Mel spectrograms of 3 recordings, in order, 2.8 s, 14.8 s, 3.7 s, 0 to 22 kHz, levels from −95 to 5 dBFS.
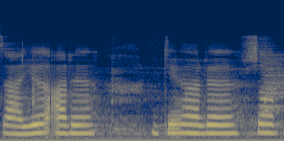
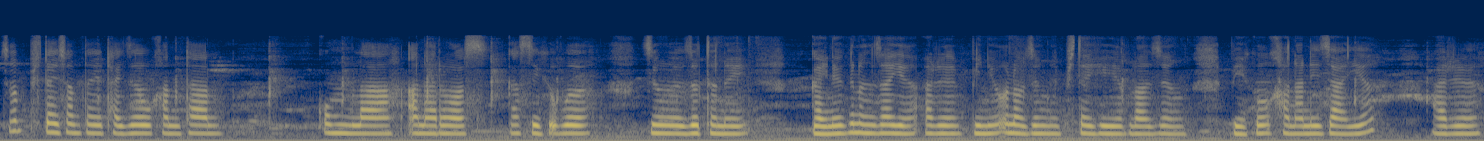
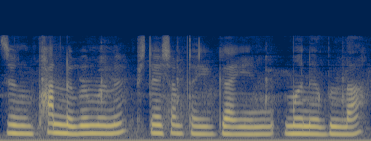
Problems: constant background noise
